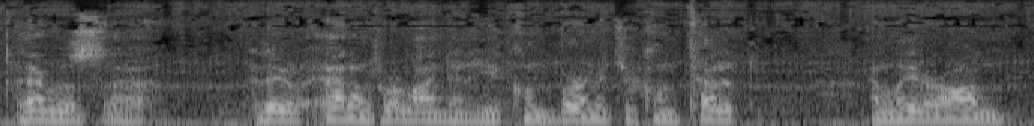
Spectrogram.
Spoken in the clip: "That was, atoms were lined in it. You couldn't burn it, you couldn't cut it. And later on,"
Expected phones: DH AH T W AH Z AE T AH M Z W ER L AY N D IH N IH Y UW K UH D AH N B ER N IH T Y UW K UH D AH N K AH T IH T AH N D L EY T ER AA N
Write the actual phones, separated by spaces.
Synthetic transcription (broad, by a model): DH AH T W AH Z AE T AH M Z W ER L AY N D IH N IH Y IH K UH D N B ER N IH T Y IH K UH D N K AH T IH T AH N L EY T ER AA N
